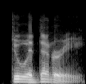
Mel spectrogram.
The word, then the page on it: duodenary: American English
